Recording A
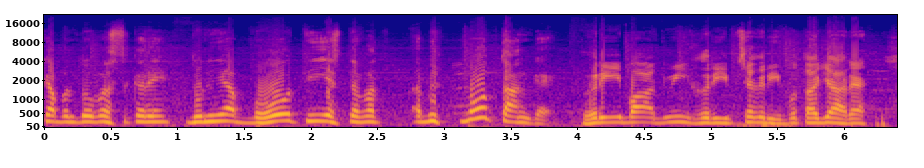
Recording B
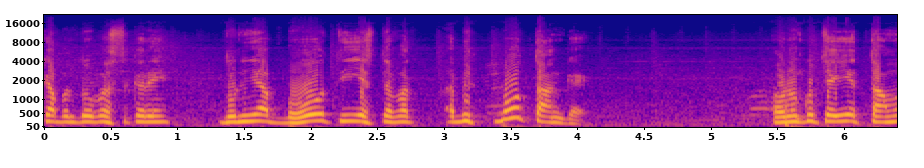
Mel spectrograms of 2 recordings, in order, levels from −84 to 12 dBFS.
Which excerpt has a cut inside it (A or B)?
A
